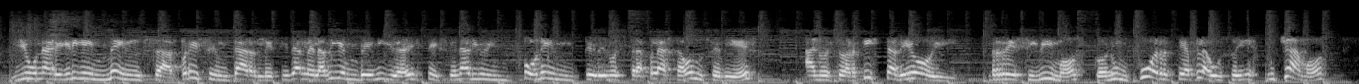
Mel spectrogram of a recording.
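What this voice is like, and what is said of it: Exaggerated radio announcer voice. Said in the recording (Spanish): “poniendo voz locutorí”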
